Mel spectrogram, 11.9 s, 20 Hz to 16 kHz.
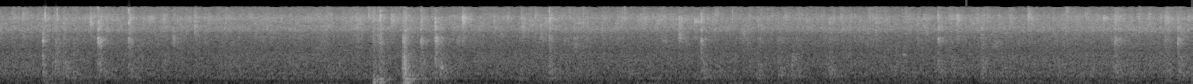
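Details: Heavy rain patters and hisses without pause in Galati, Romania, in June 2012, with a brief thudding knock around four seconds and no animal calls.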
